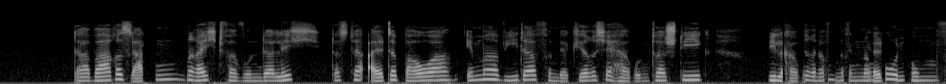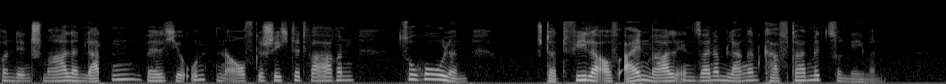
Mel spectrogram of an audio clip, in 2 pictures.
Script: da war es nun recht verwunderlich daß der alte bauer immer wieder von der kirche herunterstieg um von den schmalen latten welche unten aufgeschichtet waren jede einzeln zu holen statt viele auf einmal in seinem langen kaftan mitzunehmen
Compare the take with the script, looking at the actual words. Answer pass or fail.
fail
